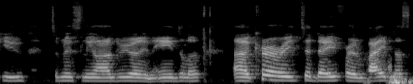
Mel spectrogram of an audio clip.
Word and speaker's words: Angela: It is actually pronounced Angela. It I'm used to people calling me Angelia.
